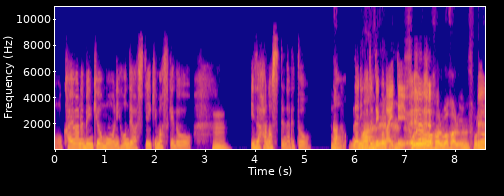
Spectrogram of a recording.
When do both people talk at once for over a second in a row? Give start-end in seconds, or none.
5.5-7.6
